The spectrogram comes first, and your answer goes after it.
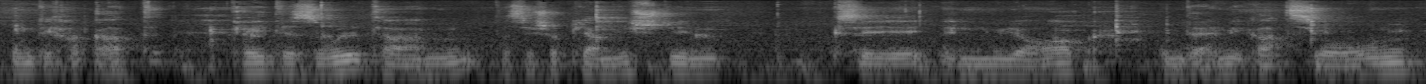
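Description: Speaking in a low-pitched voice over a noisy background, a man from Switzerland reminisces casually as the interviewer in a conversation. Food is being served at the table, and dishes and cutlery clatter audibly throughout.

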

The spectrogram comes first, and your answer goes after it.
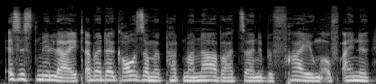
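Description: Low-voiced coy fairy lady for a storybook, roundabout and teasing, read by a woman, dry recording. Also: fairly even intonation, normal speed, a little mellow, no echo, lightly acted. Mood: bashful. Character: flirtatious, coy female fairy, tipsy. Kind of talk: audiobook reading.

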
